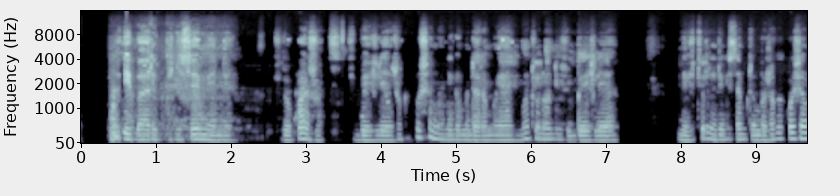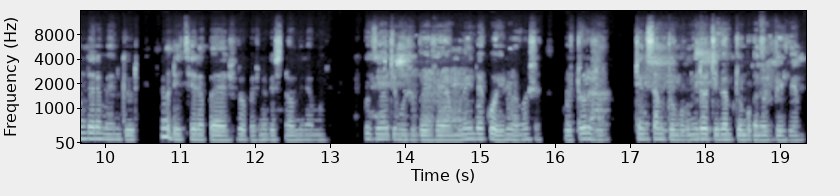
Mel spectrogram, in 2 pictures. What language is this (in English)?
Ndau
